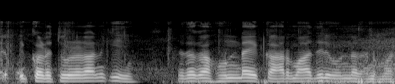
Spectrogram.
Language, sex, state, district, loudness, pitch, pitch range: Telugu, male, Andhra Pradesh, Sri Satya Sai, -18 LUFS, 145 Hz, 135-150 Hz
